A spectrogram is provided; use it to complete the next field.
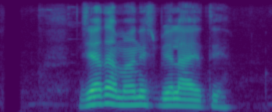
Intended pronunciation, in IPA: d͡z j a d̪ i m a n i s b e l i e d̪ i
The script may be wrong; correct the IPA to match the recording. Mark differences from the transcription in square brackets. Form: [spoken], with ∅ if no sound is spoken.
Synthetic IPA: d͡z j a d̪ [a] m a n i s b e l [a] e [t̪] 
